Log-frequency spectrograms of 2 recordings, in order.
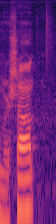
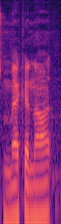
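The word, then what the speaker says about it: Mechanaut: So, we got enthusiastic merchant or I always say that wrong. It's mechan. I don't know why I always say it like that.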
